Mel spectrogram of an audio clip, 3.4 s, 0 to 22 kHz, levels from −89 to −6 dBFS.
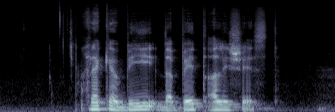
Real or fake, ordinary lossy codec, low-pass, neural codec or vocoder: fake; none; 19.8 kHz; autoencoder, 48 kHz, 128 numbers a frame, DAC-VAE, trained on Japanese speech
